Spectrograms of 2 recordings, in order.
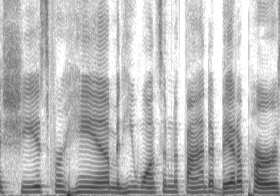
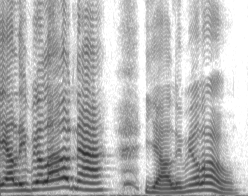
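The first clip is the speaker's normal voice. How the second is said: normal talking voice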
